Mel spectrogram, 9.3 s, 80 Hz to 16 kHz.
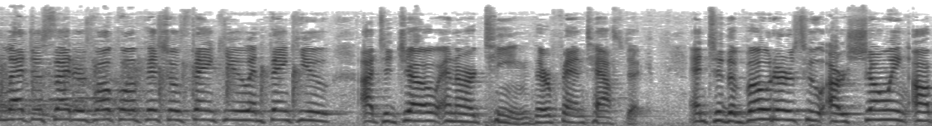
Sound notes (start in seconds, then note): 0.0 cheering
